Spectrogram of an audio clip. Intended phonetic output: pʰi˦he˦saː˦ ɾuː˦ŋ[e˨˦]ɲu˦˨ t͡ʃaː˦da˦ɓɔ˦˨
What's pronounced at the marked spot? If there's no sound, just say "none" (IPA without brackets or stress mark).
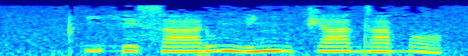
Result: e˨˦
